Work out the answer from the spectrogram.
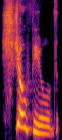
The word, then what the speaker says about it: Schofield: Hi, and I'm so glad that you pronounced it correctly. Schofield.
